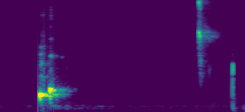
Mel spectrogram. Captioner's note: computer notification sounds; clicks tongue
